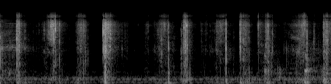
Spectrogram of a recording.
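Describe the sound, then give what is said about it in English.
A deck of cards being shuffled, a rapid series of crisp papery snaps and riffles repeating in an uneven rhythm, with no one talking. “So I gotta shuffle my deck.”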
